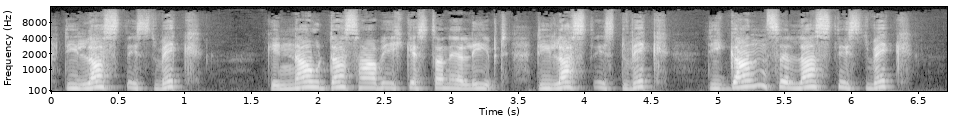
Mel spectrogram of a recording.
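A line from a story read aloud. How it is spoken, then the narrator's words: Calling out joyfully. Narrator (German): rief der Neubekehrte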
